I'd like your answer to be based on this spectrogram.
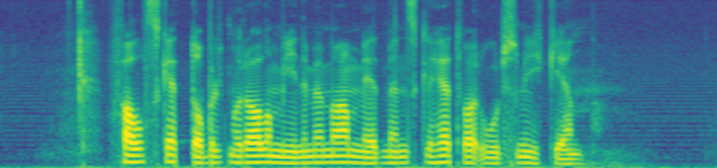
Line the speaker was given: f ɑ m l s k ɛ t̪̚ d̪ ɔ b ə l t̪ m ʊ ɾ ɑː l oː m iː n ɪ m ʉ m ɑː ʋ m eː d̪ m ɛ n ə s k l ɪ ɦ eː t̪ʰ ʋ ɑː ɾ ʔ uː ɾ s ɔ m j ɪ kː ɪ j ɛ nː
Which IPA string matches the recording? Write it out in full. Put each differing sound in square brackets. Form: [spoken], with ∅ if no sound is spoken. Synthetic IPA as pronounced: f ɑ [∅] l s k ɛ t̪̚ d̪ ɔ b ə l t̪ m ʊ ɾ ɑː l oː m iː n ɪ m ʉ m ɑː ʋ m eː d̪ m ɛ n ə s k l ɪ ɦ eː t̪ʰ ʋ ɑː ɾ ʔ uː ɾ s ɔ m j ɪ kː ɪ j ɛ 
